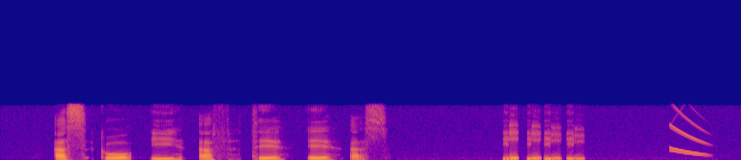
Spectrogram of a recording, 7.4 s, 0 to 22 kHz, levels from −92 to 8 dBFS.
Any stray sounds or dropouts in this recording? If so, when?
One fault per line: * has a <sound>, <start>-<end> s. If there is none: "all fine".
* has a laugh, 5.0-5.8 s
* has a chirp, 6.7-7.1 s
